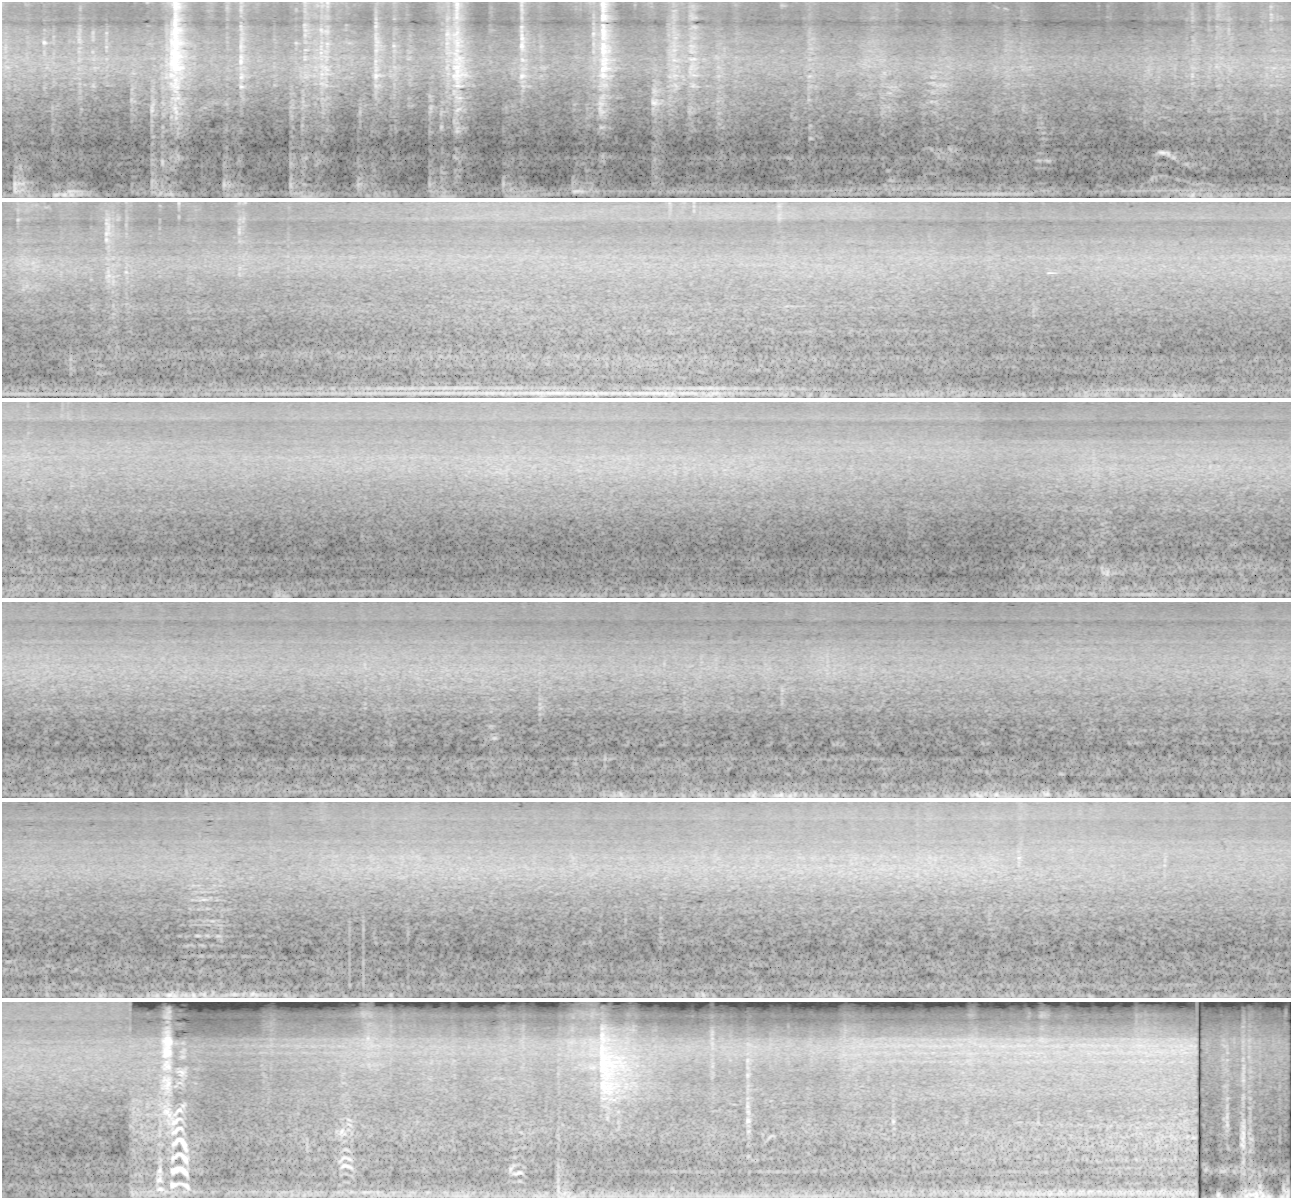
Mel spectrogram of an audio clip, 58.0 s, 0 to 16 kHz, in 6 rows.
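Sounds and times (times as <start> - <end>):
vehicle engine humming: 3.5 - 58.0
low rumbles: 48.8 - 58.0.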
